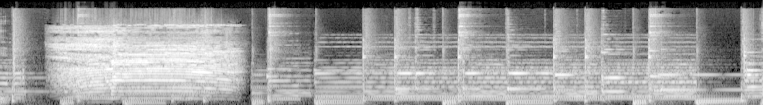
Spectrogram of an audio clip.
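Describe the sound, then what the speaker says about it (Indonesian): A cow lets out one long, loud, close moo, followed by a series of bright jingling, tinkling chimes. "sapi,"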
